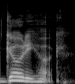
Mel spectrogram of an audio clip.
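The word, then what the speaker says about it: Ghoti Hook: Like, So it's Goaty Hook. but yeah, and it was Goaty Hook at the Okay. time. But they've said it's actually like how you'd spell fish phonetically.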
